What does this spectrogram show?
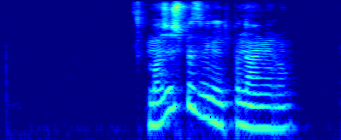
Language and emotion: Russian, neutral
